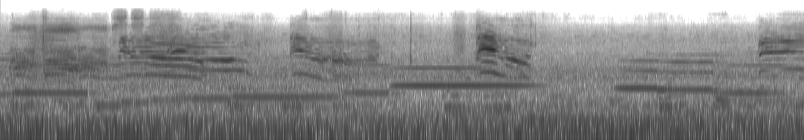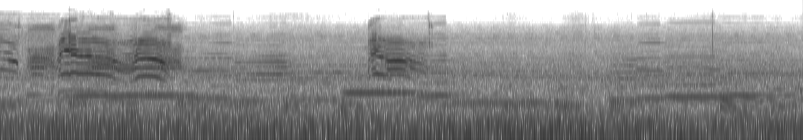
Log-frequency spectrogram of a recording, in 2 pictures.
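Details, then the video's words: Hungry cats and kittens crowd around a person begging for food, giving repeated bright, wavering meows in clusters, several overlapping, with gaps between bursts, over sustained background music notes and low rumbling noise. "Hungry Cats and Cute kittens gather around me and meowing for food."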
